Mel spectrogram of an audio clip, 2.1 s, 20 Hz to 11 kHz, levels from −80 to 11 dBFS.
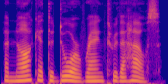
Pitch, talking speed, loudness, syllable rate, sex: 160 Hz, 255 wpm, -17 LUFS, 5.1 syllables/s, female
